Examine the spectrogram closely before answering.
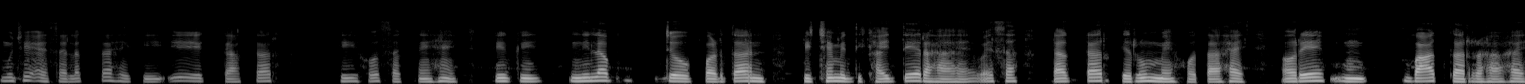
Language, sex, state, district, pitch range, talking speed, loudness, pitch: Hindi, male, Chhattisgarh, Balrampur, 135-155 Hz, 140 wpm, -28 LUFS, 145 Hz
